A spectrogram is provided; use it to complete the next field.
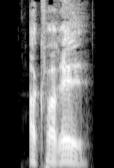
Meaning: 1. watercolour 2. watercolour painting, aquarelle
- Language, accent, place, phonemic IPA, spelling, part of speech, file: German, Germany, Berlin, /akvaˈʁɛl/, Aquarell, noun, De-Aquarell.ogg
